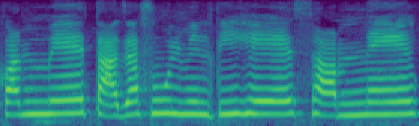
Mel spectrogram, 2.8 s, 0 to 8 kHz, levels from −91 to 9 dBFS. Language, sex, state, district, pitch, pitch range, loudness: Hindi, female, Uttar Pradesh, Deoria, 300 Hz, 290-305 Hz, -16 LUFS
